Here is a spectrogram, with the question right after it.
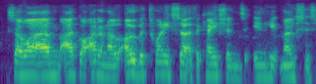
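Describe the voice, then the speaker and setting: A man with a London accent talks at a fairly quick pace in a somewhat breathy voice. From London, England. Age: 40s. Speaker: clinical hypnotist. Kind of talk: interview conversation.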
